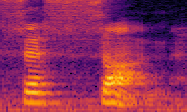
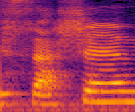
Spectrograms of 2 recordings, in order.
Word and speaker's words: Sisson: It's Sisson. Sisson. But I get French pronunciations and Sisson? everything. Yes. I'm like, or they'll say session, and I'm like, there's extra letters that I don't know what exists.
